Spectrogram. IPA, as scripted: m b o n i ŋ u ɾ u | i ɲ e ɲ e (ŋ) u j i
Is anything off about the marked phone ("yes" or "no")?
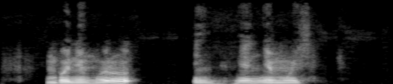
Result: yes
